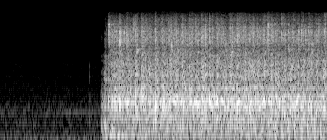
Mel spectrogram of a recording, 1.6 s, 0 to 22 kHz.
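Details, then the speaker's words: Waterpik SF-03C/SF-03W cordless flosser that had stopped working, now charging and running: steady even high buzz and hiss without faltering; pumping normally. "I just don't quite know what to do with this thing at this moment because it is actually working"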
